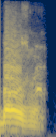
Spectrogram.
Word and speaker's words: Boseman: So Chad Boseman. yeah. Okay, Okay. I thought I said it right. I think I said Bosman or something.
